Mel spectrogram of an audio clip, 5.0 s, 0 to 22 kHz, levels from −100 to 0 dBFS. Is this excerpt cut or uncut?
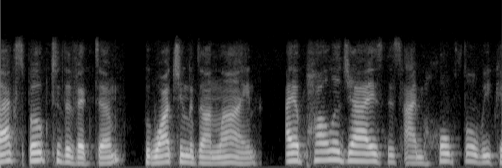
cut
